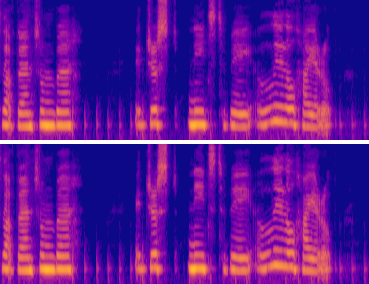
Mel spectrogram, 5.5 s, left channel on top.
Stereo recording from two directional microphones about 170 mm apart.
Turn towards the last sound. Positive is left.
turn(degrees=-30)  # may be behind; listen again after turning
